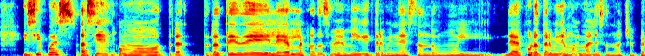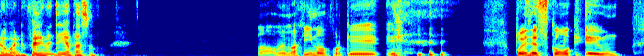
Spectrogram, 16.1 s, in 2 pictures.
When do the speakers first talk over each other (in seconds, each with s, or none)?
none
